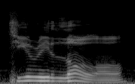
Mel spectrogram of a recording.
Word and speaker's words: Tirilolo: The name of the third player is actually Tirilolo.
